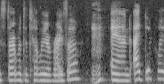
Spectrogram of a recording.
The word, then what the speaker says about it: Ryza: I was gonna say, in case anyone wasn't aware of what this game is, it's the Thigh game because Ryza rhymes with Thyza.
